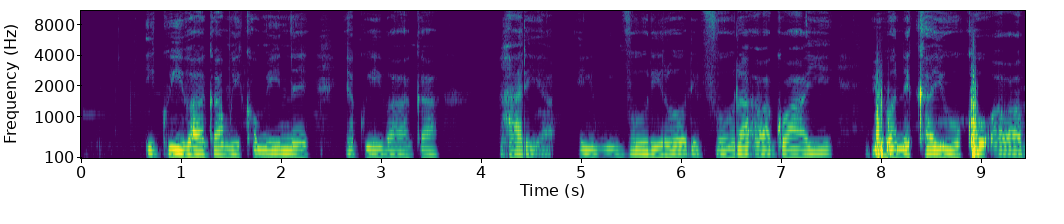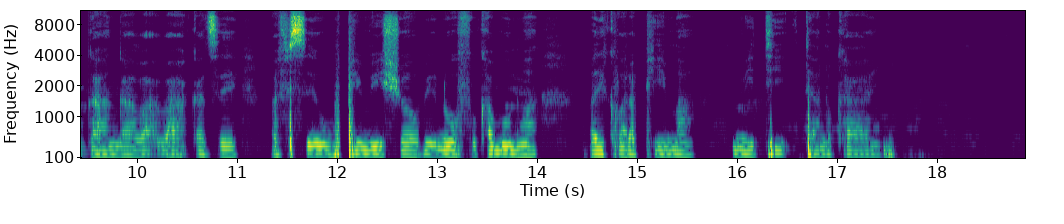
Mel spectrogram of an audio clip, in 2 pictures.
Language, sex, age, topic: Rundi, male, 25-35, education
